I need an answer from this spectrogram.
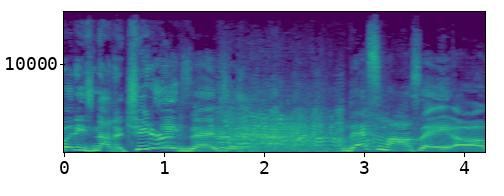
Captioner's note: crowd laughing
